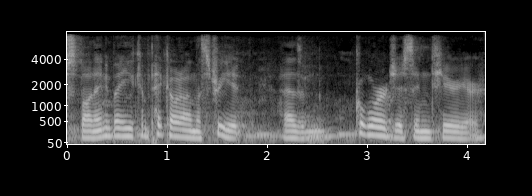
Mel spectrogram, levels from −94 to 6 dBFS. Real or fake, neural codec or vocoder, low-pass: fake; codec, 16 kHz, 4 kbps, FunCodec, trained on LibriTTS, 50 frames a second; 7.2 kHz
